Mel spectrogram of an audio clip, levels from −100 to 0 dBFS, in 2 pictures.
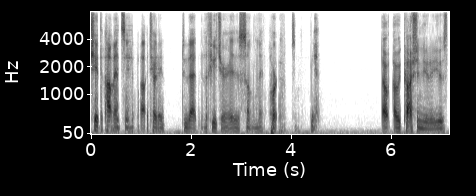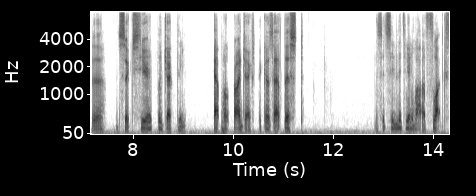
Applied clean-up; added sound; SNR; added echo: neural diffusion model UNIVERSE++.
